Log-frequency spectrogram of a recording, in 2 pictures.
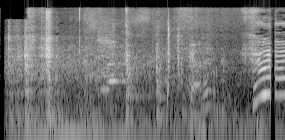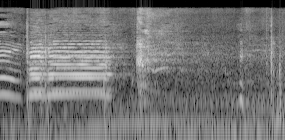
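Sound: car horn honking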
